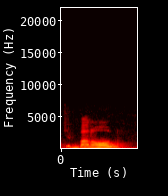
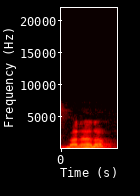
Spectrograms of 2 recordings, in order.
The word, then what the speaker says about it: banan: Banan, which means banana. But if you pronounce it banan, it means the track.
